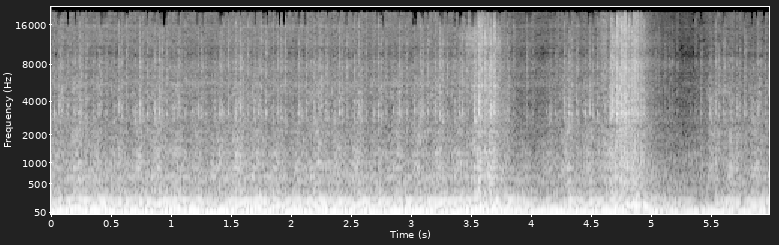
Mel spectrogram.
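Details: C3 Corvette carbureted V8 idling after float levels were adjusted during the carb tune: deep, steady burble, even beat, no stumbles or knocks; owner says it's running pretty good; normal idle.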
